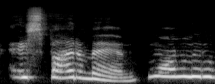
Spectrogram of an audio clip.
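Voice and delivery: cartoon goblin villain voice, very high, slow, drawn out. Speaker imagines a new villain voice for the show, in a Harry Osborn Goblin voice. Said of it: "Harry Osborn's like new Goblin voice".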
